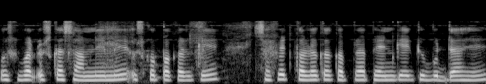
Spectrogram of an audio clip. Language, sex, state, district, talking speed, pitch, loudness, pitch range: Hindi, female, Arunachal Pradesh, Longding, 160 wpm, 210 Hz, -16 LUFS, 200-215 Hz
